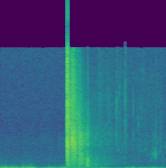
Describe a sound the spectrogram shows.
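A rifle fires once with a sharp crack.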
